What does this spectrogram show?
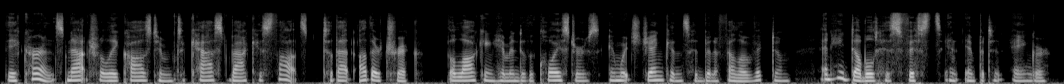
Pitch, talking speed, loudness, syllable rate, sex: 180 Hz, 195 wpm, -22 LUFS, 5.7 syllables/s, female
